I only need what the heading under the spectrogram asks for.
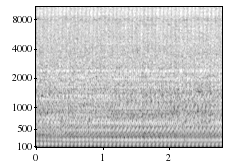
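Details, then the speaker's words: Small lawn mower engine after fitting a 3D-printed TPU carburetor gasket: steady, even slow idle with no air-leak popping, much smoother than with the previous carburetor, then cutting off. "that's slow idle so we're going to hear air leaks are popping that's where we hear it nice and smooth much smoother than the other carburetor was in there"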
